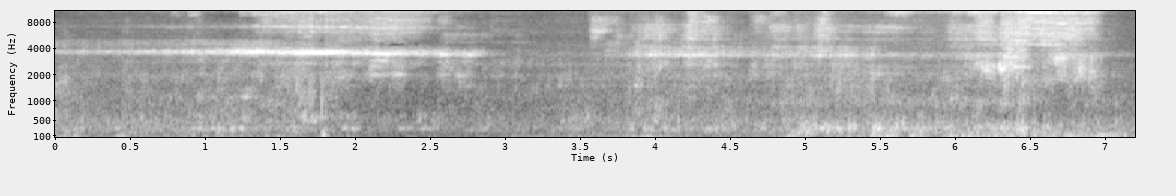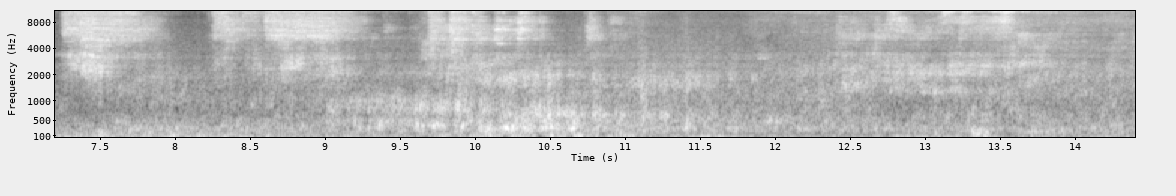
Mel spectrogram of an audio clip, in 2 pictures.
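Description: Intermodal freight train of double-stack container cars rolling past, its wheels and cars rattling on the rails, with a thin high wheel squeal in the first few seconds and again around four seconds in.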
